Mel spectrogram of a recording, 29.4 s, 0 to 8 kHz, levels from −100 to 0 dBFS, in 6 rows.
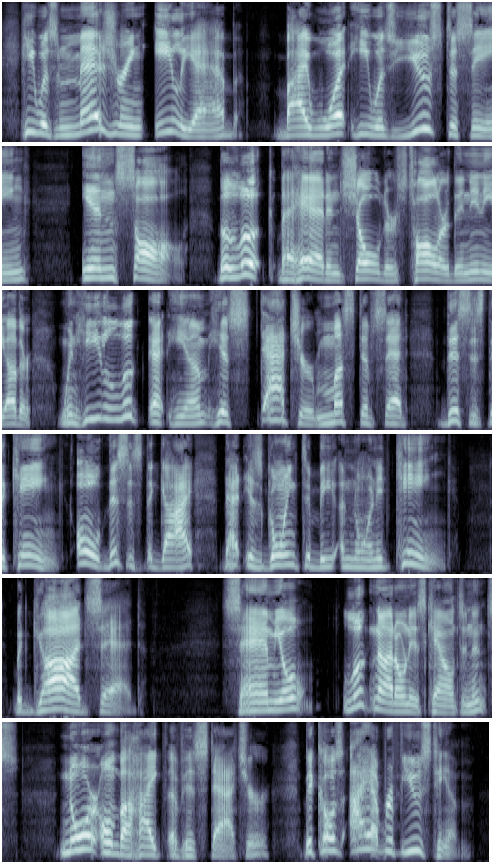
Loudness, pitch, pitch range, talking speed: -18 LUFS, 180 Hz, 165-220 Hz, 145 wpm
